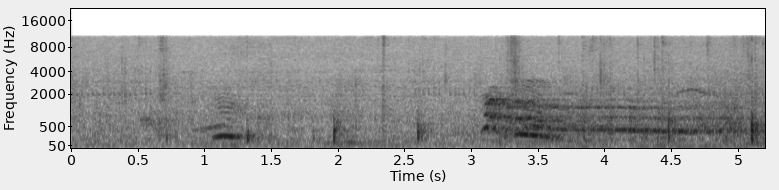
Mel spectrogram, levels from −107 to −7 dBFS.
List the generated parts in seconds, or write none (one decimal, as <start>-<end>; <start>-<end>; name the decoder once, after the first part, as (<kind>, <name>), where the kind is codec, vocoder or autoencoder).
1.2-2.5 (codec, SNAC)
